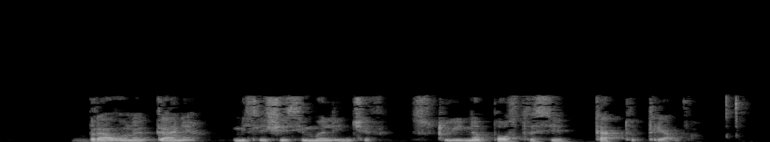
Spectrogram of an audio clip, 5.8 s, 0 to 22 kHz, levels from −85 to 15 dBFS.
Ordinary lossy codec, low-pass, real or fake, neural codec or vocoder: MP3, 32 kbps; 7.2 kHz; real; none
